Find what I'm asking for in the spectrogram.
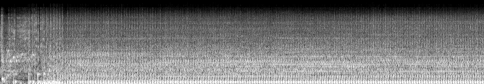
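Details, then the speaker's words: TroyBilt lawn tractor that had sat, after aftermarket solenoid fix, restarted on choke to warm up before an oil drain: brief crank, then steady even idle with no rise and fall in speed; running normally. "choke I'm going to let that engine get warm cuz I'm going to drain the oil out of it"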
